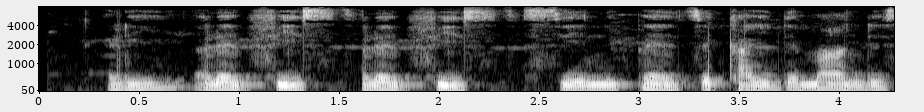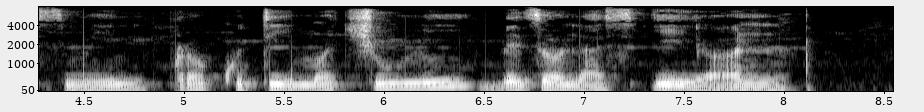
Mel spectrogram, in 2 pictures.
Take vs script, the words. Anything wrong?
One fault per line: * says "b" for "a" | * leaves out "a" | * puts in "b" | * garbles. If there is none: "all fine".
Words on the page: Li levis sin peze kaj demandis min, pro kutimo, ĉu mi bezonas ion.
* puts in "levis"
